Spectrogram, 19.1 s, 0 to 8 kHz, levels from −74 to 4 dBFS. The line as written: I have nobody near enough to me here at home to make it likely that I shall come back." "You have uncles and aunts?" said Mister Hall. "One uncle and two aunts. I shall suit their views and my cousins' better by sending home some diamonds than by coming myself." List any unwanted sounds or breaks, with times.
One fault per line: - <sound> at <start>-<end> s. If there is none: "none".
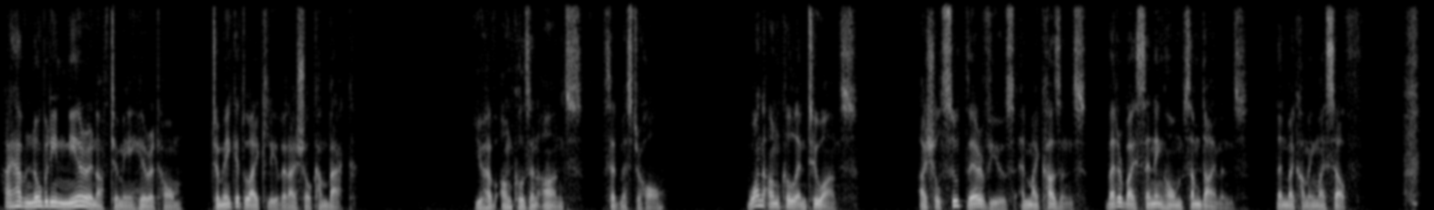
- breath at 18.6-19.0 s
